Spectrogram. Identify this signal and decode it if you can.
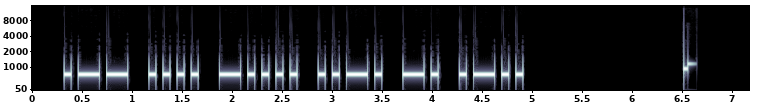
Morse code, heard as a keyed tone, about 17 wpm, 700 Hz. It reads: WH6FNL
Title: USA Call Signs 17wpm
